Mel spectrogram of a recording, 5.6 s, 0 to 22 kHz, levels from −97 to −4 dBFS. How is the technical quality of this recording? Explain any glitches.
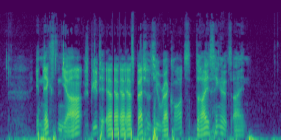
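The recording has one clear glitch. A CD stuck on one turn, from 2.24 to 2.62 s, right after "spielte er". A scratch knocks the laser back one track at the same point each revolution, so the player keeps rereading the same slice of disc. Here a segment of about 0.13 s repeats three times, each pass broken by a brief mute at the jump, giving the quick, evenly spaced stutter of a skipping CD before the speech moves on.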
